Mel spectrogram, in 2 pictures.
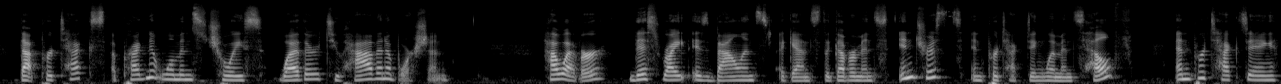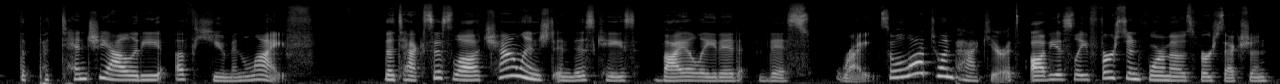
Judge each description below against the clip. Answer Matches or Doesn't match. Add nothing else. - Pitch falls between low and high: Doesn't match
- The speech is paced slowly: Matches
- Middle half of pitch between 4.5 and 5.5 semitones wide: Matches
